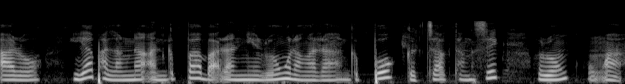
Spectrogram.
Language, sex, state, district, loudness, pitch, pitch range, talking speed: Garo, female, Meghalaya, West Garo Hills, -22 LUFS, 215 Hz, 210-250 Hz, 105 wpm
